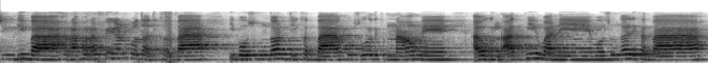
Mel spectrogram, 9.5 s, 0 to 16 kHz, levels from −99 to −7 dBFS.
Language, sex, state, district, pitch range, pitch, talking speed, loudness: Hindi, female, Chhattisgarh, Balrampur, 215-245 Hz, 225 Hz, 145 wpm, -17 LUFS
